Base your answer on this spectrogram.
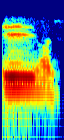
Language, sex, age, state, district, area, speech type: Nepali, male, 18-30, West Bengal, Darjeeling, rural, conversation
